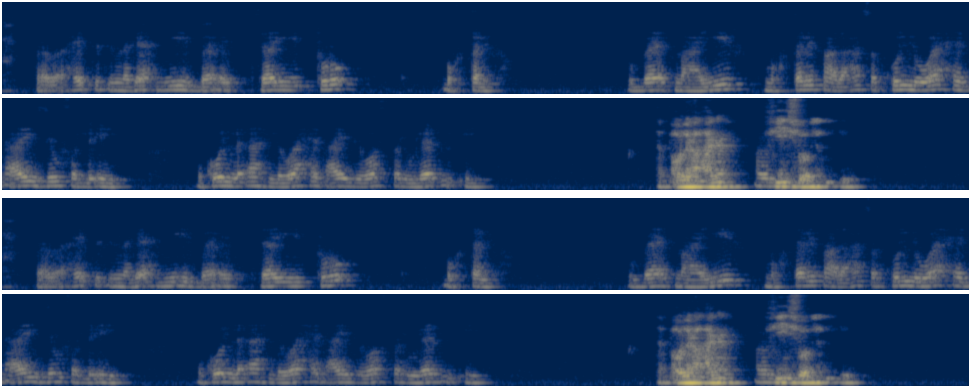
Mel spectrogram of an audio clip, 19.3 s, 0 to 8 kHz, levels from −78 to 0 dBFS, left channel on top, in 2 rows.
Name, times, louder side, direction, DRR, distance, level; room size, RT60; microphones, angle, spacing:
voice 1, 0.3-2.3 2.6-3.4 4.4-5.0 6.3-7.4 7.6-10.8 11.6-14.5 17.2-17.6, left 3 dB, 75° left, 0.7 m, -38 dB
voice 2, 16.2-17.0 17.3-18.2, left 1 dB, 50° left, 2.3 m, -24 dB
4.4 x 4.3 x 2.2 m
head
